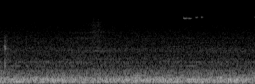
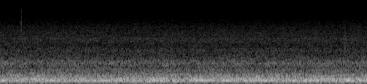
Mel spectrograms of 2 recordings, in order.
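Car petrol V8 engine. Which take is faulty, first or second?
first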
